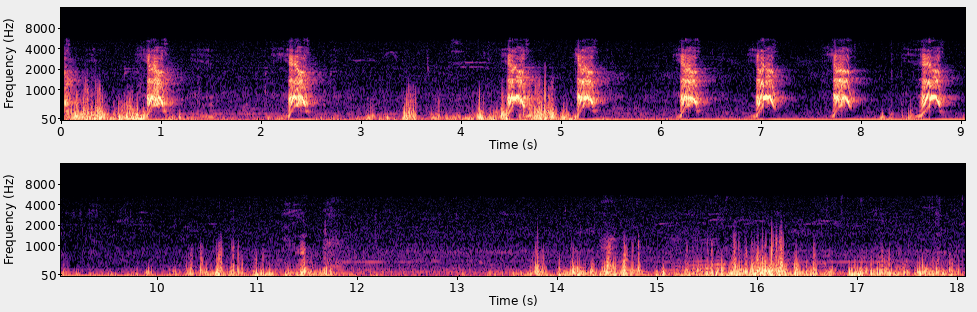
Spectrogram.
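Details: Bernese Mountain Dog puppies almost nine weeks old bark in a run of eight evenly spaced yips over the first nine seconds, followed by scuffling, panting and rustling noise.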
